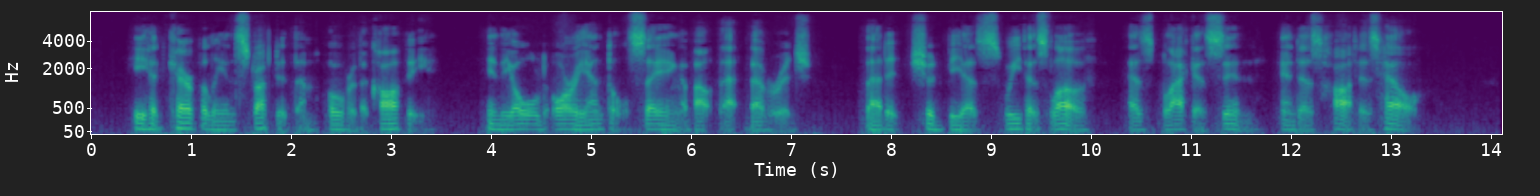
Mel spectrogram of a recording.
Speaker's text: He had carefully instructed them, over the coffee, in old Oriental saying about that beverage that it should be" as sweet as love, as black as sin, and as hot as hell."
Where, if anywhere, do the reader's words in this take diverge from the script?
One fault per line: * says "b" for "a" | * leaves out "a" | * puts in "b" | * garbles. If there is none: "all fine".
* puts in "the"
